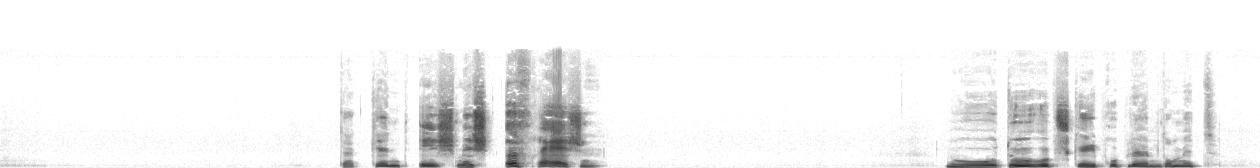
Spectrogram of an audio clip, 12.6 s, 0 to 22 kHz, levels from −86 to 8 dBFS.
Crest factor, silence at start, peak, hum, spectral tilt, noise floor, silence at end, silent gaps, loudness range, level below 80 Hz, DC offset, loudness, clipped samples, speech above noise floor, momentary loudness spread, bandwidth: 22 dB; 3.45 s; 0 dBFS; none; -1 dB/octave; -72 dBFS; 0.65 s; none; 13 LU; -70 dBFS; under 0.1%; -18 LUFS; under 0.1%; 53 dB; 16 LU; 15.5 kHz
